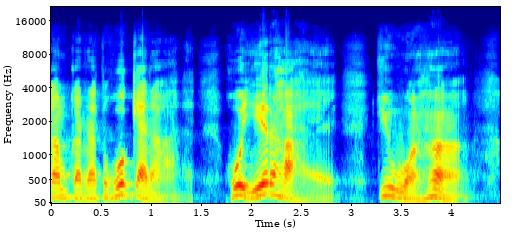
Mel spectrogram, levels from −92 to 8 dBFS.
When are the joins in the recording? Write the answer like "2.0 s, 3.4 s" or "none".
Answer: none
